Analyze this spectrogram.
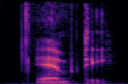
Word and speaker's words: empty: And if that drawer is empty, notice the P sound. It's almost silent. Empty.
